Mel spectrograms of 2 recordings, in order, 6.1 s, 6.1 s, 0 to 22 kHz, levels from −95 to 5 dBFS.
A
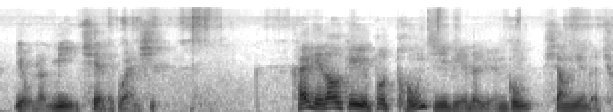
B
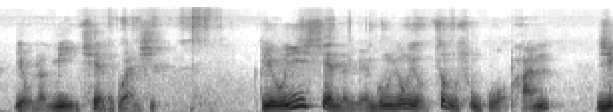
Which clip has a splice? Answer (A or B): B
